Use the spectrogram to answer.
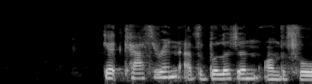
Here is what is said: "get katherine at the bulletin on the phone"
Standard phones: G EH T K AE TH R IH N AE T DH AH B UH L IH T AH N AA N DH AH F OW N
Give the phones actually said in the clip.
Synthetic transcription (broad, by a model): G EH T K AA TH R IH N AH T DH AH B UH L IH T AH N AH N DH AH F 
